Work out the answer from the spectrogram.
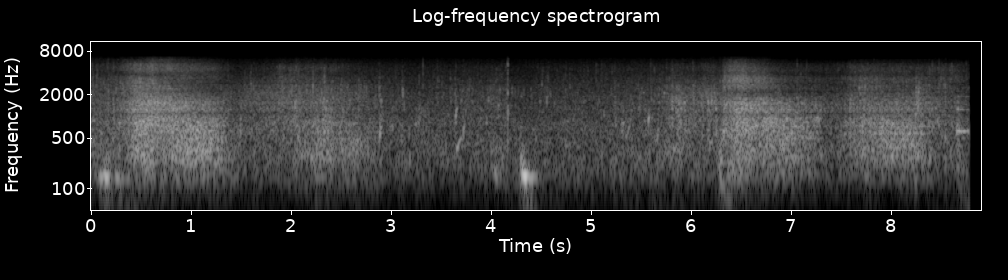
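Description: A bowhead whale surfacing among loose ice floes: water washing and splashing in a few surges, the loudest near the start and again about six seconds in. There is a soft low thump around the middle, and the sound cuts off abruptly just before the end.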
